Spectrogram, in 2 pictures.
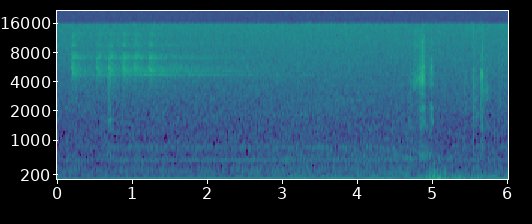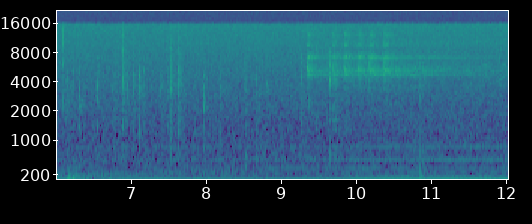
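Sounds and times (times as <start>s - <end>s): keyboard key clicks: 5.4s - 9.8s.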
